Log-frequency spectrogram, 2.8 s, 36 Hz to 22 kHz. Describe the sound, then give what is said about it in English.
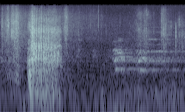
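A horse on a farm makes a loud, breathy burst, then after a short pause gives a softer, tonal neigh. “That's me at a farm in October 2022. I was there to interview a writer named Courtney Malm about horses.”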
